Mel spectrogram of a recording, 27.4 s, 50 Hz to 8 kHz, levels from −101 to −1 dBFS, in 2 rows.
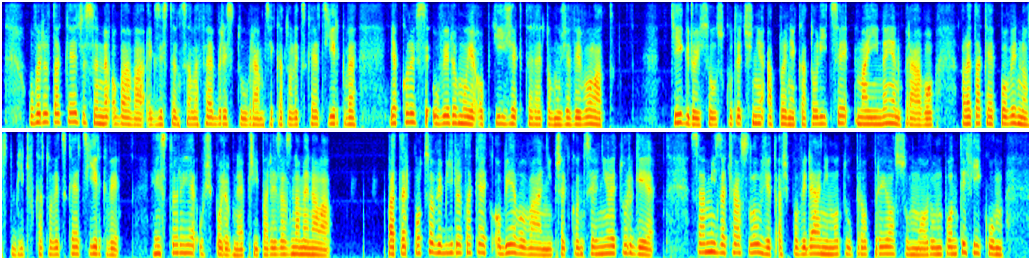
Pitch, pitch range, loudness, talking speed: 160 Hz, 150-170 Hz, -25 LUFS, 130 wpm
